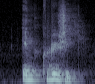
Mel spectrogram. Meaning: 1. inclusion, integration, the act of including people who were previously excluded 2. inclusion, envelope structure
- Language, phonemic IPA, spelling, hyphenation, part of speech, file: Dutch, /ˌɪnˈkly.zi/, inclusie, in‧clu‧sie, noun, Nl-inclusie.ogg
